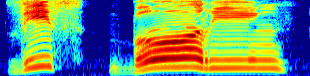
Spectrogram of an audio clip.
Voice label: Boring, Russian; hedgewars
